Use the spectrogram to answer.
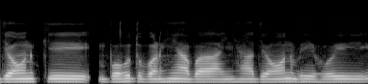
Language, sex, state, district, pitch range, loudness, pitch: Bhojpuri, male, Bihar, Muzaffarpur, 125-130 Hz, -17 LUFS, 130 Hz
